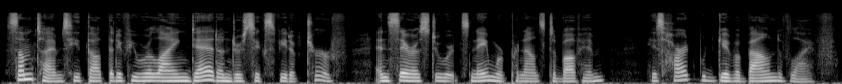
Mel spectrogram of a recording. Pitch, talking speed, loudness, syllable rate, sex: 160 Hz, 215 wpm, -18 LUFS, 5.5 syllables/s, female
